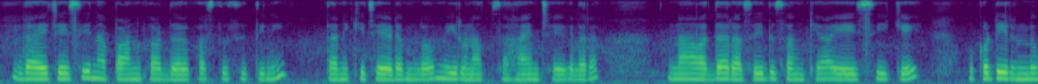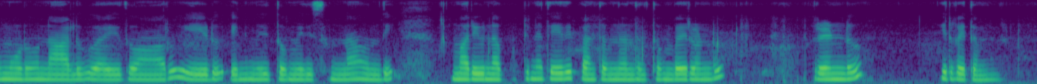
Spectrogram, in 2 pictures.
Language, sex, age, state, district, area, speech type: Telugu, female, 30-45, Telangana, Warangal, rural, read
